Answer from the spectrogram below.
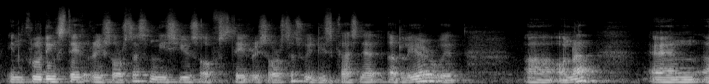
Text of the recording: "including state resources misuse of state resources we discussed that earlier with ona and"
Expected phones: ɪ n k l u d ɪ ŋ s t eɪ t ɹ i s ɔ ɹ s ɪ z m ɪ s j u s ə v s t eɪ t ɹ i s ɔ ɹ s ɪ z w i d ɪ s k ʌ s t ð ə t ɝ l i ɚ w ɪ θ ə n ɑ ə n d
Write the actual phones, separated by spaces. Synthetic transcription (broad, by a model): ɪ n k l u d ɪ ŋ s t eɪ t ɹ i s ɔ ɹ s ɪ s m ɪ s j u s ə f s t eɪ t ɹ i s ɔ ɹ s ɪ s w i d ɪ s k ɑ s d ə t ɝ l i ɚ w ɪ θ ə n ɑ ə n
